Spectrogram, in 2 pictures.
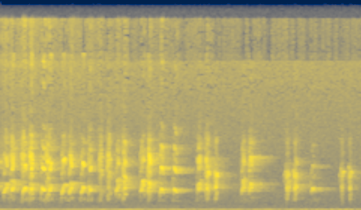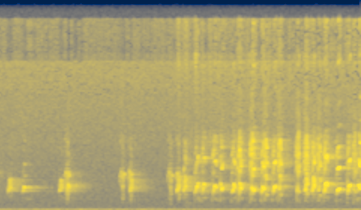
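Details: Sooty-headed bulbul calls played to lure and trap adult birds: busy bursts of bright chirps with stacked overtones, a quieter patch of single slurred notes midway, then lively chatter again.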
